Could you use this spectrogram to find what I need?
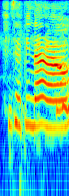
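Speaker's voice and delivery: teary laugh. Real, not acted. Tearful reunion with her kids.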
